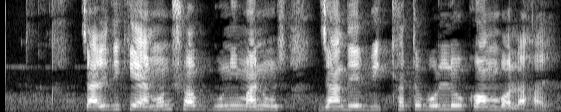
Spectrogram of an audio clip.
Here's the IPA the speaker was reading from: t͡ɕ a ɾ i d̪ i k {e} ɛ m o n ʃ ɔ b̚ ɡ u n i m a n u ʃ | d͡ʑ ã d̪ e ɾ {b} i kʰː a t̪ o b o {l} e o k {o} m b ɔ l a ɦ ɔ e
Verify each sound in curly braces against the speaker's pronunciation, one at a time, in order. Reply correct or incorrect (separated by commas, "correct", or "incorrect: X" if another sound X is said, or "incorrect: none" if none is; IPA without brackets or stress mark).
correct, correct, incorrect: lː, incorrect: ɔ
